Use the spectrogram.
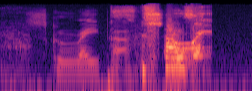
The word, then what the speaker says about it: scrape: a double P skyscraper scraper skyscrapers better scrape rhymes with ape long a sound so can you say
